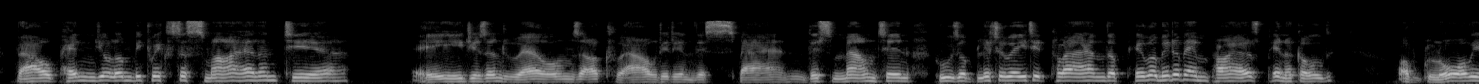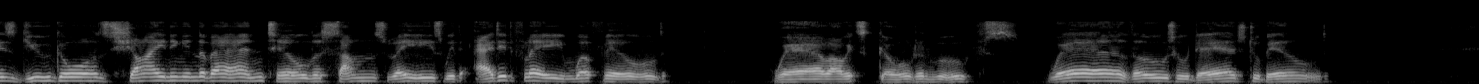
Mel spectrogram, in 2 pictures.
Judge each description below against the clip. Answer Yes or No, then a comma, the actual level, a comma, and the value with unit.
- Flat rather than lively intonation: No, average, 5.1 semitones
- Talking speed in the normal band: No, slow, 105 wpm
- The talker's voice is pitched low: No, medium, 150 Hz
